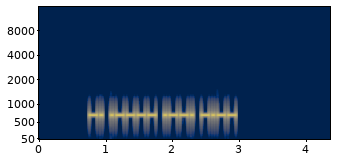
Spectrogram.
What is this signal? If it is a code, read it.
Morse code, heard as a keyed tone, about 31 wpm, 700 Hz. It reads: N1PY
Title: USA Call Signs - 4 Characters - Repeated 2x - 30wpm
